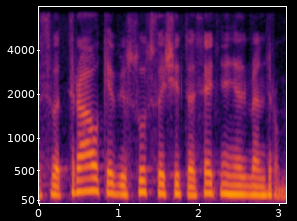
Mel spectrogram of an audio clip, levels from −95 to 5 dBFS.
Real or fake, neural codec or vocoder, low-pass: real; none; 7.2 kHz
